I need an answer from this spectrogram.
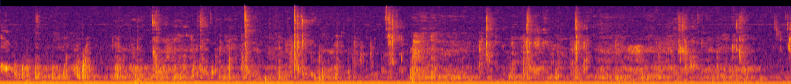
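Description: Close-miked chewing of a bratwurst in a bun, with wet mouth clicks and lip smacks at irregular intervals, over a steady low hum.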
